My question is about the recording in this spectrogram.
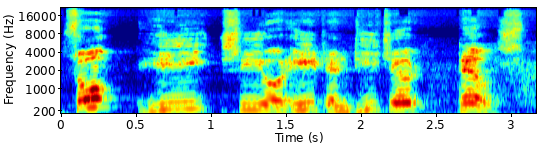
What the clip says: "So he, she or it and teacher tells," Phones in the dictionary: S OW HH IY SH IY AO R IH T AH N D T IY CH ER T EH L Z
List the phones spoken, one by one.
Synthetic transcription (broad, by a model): S OW HH IY S IY AO R IH T AH N D T IY CH ER T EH L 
